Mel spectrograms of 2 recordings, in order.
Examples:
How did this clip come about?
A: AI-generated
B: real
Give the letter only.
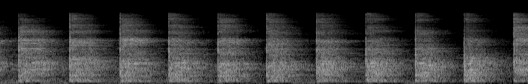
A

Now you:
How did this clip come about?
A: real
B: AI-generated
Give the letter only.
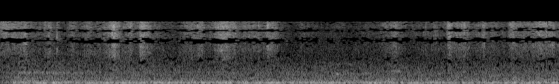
A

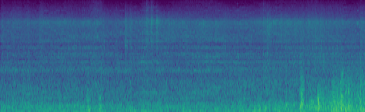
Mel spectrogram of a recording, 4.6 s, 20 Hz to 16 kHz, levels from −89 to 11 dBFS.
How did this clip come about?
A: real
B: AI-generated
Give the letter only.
B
